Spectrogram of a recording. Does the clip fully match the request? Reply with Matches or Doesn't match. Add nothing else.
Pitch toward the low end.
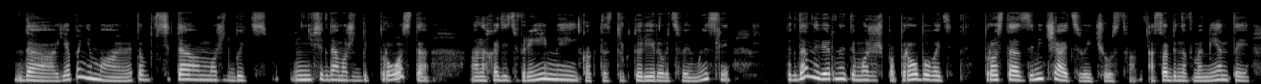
Doesn't match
